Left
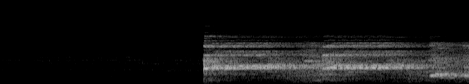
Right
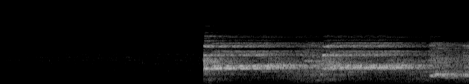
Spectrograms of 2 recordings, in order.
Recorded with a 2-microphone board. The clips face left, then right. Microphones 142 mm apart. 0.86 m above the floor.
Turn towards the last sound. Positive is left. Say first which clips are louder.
# right 1 dB
turn(degrees=20)  # may be behind; listen again after turning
